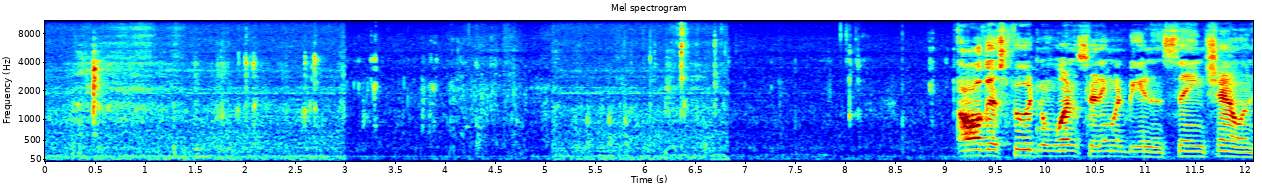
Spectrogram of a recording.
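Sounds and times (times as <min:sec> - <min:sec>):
close-up chewing: 0:01.2 - 0:09.2.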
